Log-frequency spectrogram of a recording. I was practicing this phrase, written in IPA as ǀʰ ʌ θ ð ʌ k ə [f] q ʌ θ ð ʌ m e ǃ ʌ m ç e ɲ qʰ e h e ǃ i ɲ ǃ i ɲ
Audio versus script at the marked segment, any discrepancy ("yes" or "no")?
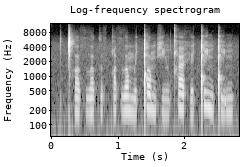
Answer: yes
